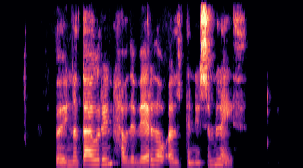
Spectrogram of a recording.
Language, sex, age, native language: Icelandic, female, 30-39, Icelandic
